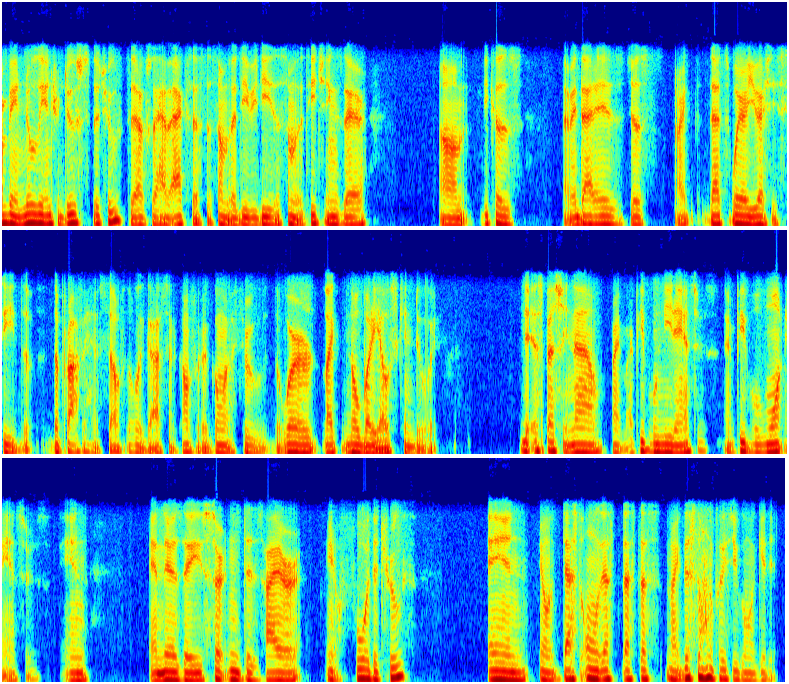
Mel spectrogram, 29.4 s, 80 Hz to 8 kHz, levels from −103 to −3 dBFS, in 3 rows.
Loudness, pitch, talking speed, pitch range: -16 LUFS, 110 Hz, 195 wpm, 100-120 Hz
